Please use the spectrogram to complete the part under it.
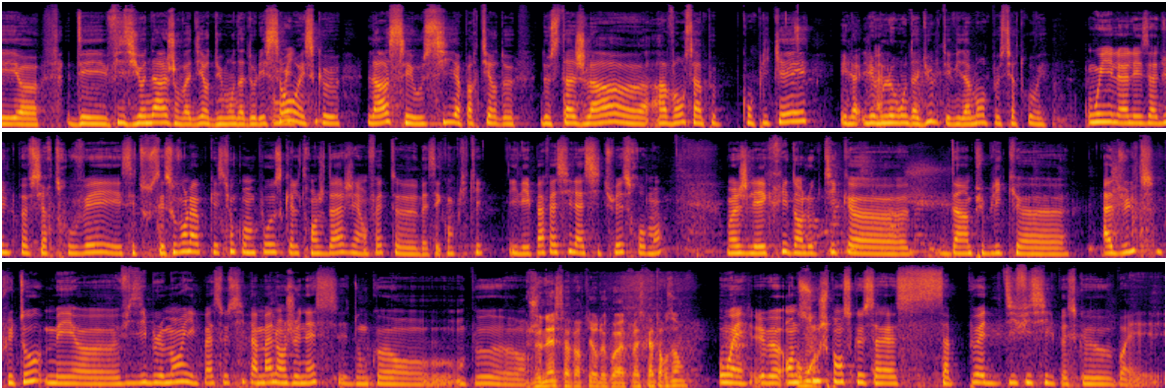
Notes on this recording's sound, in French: En direct du salon du livre dimanche 2 octobre 2022. Faites Lire 2022. Était sur les radios de la FRAMA en direct du salon du livre.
